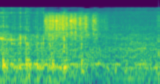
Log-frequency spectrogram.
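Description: Bedini SSG-style pulse charger running in solid-state mode: a fast, even ticking from its rotor wheel and pulsing coil circuit. A brief brighter rush comes about half a second in as the spinning wheel is stopped by hand, then a steadier, quieter running sound.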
